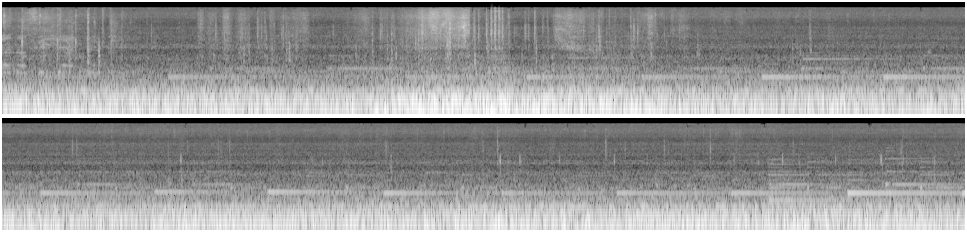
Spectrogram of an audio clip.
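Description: Steady low rumble of a car interior on the move, with a slow melody of held notes from the film's score above it and a short hiss about four seconds in.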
